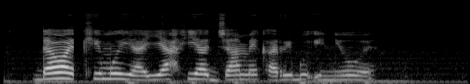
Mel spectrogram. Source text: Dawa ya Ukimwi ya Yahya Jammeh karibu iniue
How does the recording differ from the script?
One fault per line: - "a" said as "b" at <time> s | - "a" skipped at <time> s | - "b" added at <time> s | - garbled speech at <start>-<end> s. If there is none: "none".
- "ya" skipped at 0.7 s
